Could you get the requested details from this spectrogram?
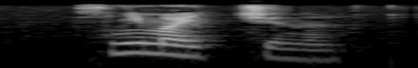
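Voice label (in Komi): "снимайтчыны", Komi, female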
